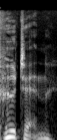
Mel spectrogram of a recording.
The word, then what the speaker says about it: poutine: Apparently, in French, Poutine is pronounced Putin.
